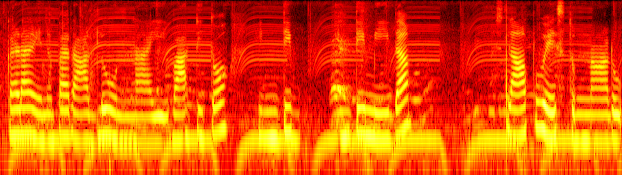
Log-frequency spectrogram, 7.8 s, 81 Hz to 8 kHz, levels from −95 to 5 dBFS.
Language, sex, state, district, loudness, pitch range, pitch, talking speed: Telugu, female, Telangana, Mahabubabad, -18 LUFS, 195-225 Hz, 205 Hz, 70 wpm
